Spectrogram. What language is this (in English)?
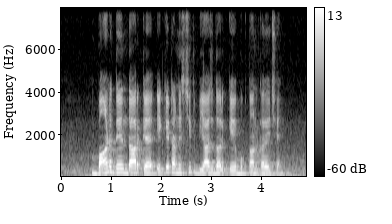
Maithili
